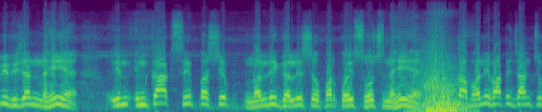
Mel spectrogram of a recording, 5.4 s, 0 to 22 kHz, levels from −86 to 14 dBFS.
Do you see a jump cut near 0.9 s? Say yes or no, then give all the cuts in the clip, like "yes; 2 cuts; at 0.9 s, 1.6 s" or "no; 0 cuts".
no; 1 cut; at 4.5 s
